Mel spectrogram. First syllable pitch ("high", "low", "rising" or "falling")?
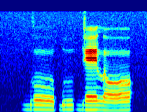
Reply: falling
